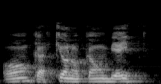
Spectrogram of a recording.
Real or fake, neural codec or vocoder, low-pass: real; none; 7.2 kHz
